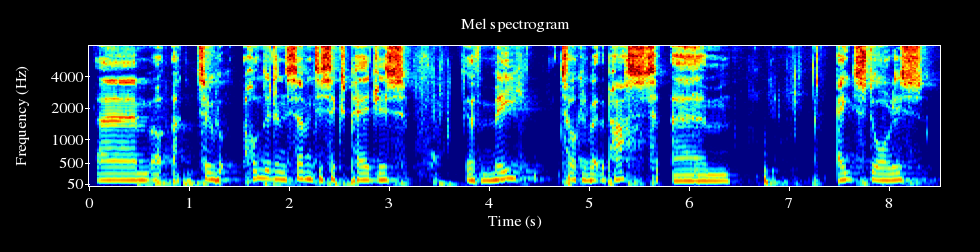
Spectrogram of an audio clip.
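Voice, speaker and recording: A man's voice: mid-range voice, fairly even intonation, slow pace, a little mellow, slight background noise. A man guesting on a radio show, rambling and easily distracted, laughing often and chatting while he eats. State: talking while eating. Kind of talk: casual radio chat.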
